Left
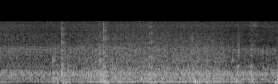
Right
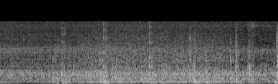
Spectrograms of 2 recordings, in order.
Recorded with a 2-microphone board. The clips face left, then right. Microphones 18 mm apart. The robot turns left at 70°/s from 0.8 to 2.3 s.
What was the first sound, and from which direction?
Footsteps, 30° left (ahead or behind).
